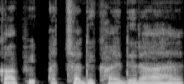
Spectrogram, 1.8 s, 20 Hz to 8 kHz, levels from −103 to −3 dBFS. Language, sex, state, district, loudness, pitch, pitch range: Hindi, male, Bihar, East Champaran, -30 LUFS, 140 Hz, 135-145 Hz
